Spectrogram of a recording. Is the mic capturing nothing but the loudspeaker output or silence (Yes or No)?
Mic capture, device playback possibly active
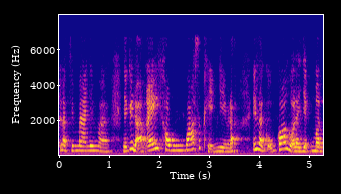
Yes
